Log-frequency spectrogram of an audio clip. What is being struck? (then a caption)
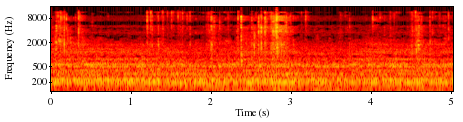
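Solid soap bar cut and scraped with a knife. A utility knife cuts a grid of small cubes into the surface of a solid white bar of soap held in the hand, then scrapes the cubes off. The result is a steady run of crunchy, crackling cuts with brief bright clicks over a dense, low-heavy texture.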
